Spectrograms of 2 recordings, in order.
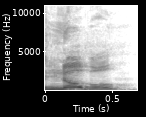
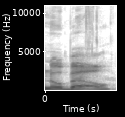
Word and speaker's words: Nobel: It was Noble instead of Nobel.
